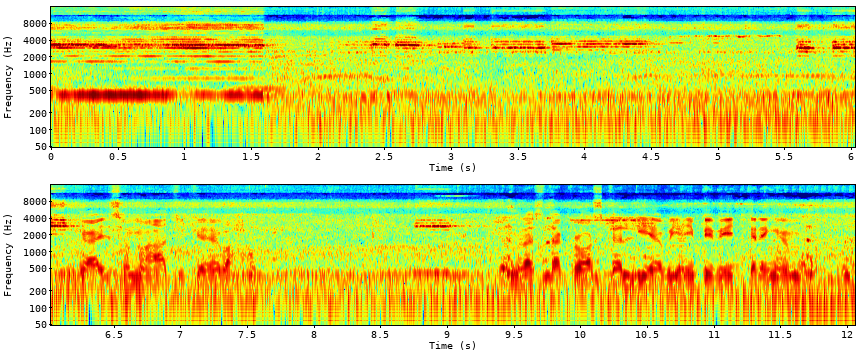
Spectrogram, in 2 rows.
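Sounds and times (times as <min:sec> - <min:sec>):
vehicle horn: 0:00.0 - 0:04.6, 0:05.5 - 0:06.3, 0:08.8 - 0:09.4
busy street traffic: 0:00.0 - 0:12.0.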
